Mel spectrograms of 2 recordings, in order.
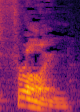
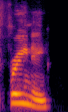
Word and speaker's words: Phryne: Is she Phryne or Phryne? – I think she's Phryne.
